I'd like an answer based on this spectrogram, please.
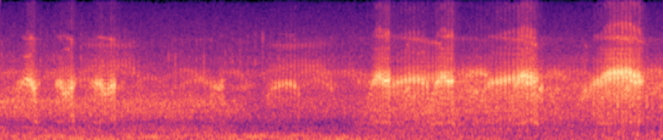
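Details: Nighttime frogs giving paired and grouped croaks, quieter in the middle, then louder rolling calls building near the end, with a steady low background drone.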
